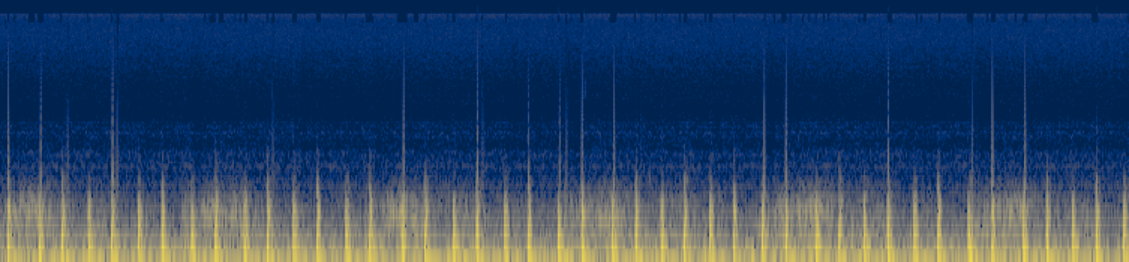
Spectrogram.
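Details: ASMR heartbeat recording: loud, steady low thumps of a regular heartbeat, close and booming; normal heartbeat.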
